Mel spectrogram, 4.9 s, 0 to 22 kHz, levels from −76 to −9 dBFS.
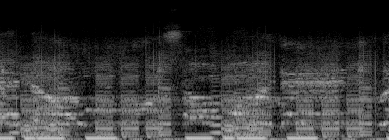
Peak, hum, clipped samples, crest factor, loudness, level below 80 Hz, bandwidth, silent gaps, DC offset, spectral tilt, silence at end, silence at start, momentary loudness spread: -14 dBFS; none; under 0.1%; 14 dB; -31 LUFS; -32 dBFS; 11 kHz; none; under 0.1%; -5 dB/octave; 0 s; 0 s; 7 LU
